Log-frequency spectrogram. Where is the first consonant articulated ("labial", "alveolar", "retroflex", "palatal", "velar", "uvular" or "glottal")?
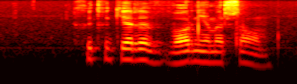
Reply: uvular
